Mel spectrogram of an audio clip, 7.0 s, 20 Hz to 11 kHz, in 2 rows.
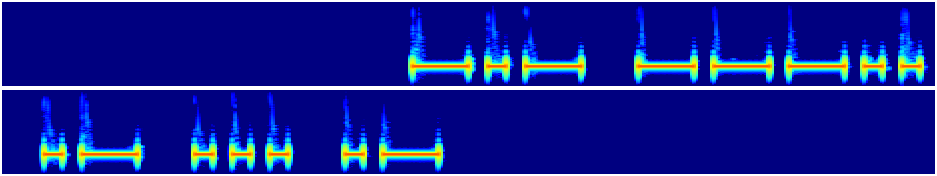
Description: Morse code, heard as a keyed tone, about 17 wpm, 700 Hz. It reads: K8ASA
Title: USA Call Signs - 5 Characters - Repeated 3x - 17wpm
